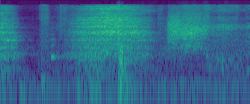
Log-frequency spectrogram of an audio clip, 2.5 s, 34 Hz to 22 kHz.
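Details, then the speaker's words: Newly fitted Brembo front caliper on 2009+ Hyundai Genesis Coupe, bolt-on without custom bracket: faint dry scraping comes and goes as the wheel turns; caliper rubbing the rotor, needs adjusting out. "I had to adjust that caliper out so it won't rub to the rotor. See, you could hear that grind sound, but man, this is awesome."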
